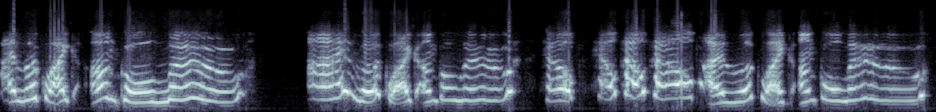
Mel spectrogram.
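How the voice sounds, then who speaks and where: A woman voicing an excitable, stubborn young first-grade girl in a storybook, exclaiming and repeating herself dramatically. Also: unhurried, full character voice. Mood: panicked, yelling. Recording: tinny, echoey, distant low-bandwidth recording.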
